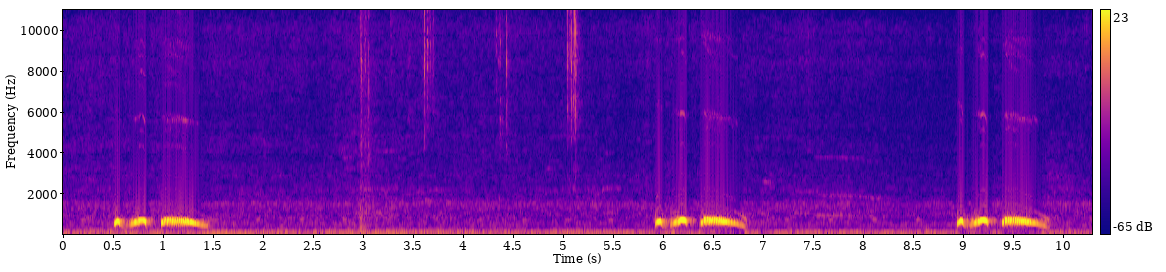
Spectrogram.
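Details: Decoy spotted dove in the "Liu Tan" song style. Three widely spaced phrases, each two brief coos and a long drooping coo, with a few faint clicks between them over a low hum.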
